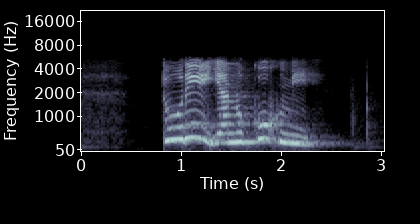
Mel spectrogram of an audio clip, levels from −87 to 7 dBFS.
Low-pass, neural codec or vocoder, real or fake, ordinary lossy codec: 5.4 kHz; none; real; Opus, 24 kbps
